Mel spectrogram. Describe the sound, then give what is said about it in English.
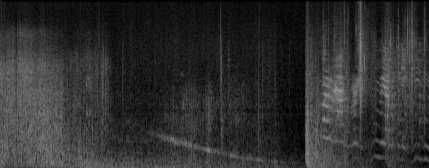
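A cannon is fired after its fuse is lit: a loud blast booms and rumbles away over a couple of seconds, a thin descending whistle follows, and then voices break in suddenly near the end. “I will light that not a little fuse on the cannon.”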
